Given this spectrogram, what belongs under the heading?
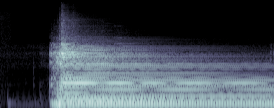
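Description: After a brief silence, a single loud distorted electric guitar chord, run through a reverb plugin set between reverb and room, rings out and sustains with a slight wash of ambience.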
